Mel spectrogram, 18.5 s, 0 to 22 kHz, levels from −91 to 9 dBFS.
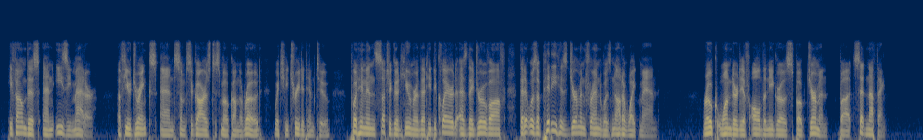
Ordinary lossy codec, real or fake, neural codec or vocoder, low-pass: Opus, 16 kbps; real; none; 7.2 kHz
